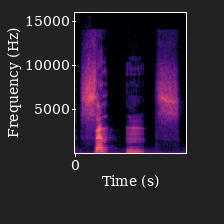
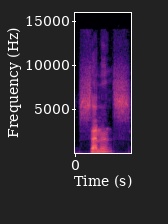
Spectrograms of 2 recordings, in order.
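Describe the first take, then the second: First: The middle T is a stopped sound. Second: The middle T is left out entirely. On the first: "a lot of people will do a stop sound" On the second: "If we say it fast, some people will say sentence, no T"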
